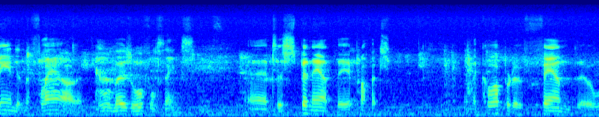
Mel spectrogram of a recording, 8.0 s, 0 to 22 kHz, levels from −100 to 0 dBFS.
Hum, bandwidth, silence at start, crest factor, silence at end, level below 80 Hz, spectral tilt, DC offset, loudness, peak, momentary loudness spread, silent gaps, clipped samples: none; 19 kHz; 0 s; 24 dB; 0 s; -78 dBFS; -1.5 dB/octave; under 0.1%; -45 LUFS; -24 dBFS; 14 LU; none; under 0.1%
